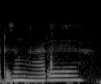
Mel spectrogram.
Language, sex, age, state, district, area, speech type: Bodo, female, 18-30, Assam, Baksa, rural, spontaneous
